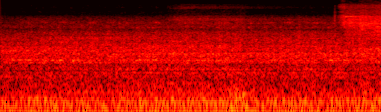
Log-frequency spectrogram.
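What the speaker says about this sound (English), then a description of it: "Engine running." A truck engine idles steadily at close range, a loud, constant low rumble with a brief hiss toward the end.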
